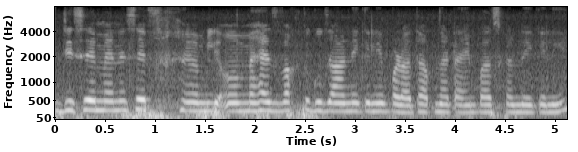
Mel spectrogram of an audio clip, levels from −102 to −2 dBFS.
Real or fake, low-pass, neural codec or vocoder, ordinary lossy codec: real; none; none; none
